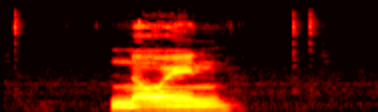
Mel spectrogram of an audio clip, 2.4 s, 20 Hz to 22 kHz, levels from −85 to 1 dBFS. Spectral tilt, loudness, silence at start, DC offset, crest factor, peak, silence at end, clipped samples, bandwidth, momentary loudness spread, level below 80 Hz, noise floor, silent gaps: -4.5 dB/octave; -18 LUFS; 0.7 s; under 0.1%; 20 dB; -4 dBFS; 0.95 s; under 0.1%; 15.5 kHz; 23 LU; -66 dBFS; -68 dBFS; none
